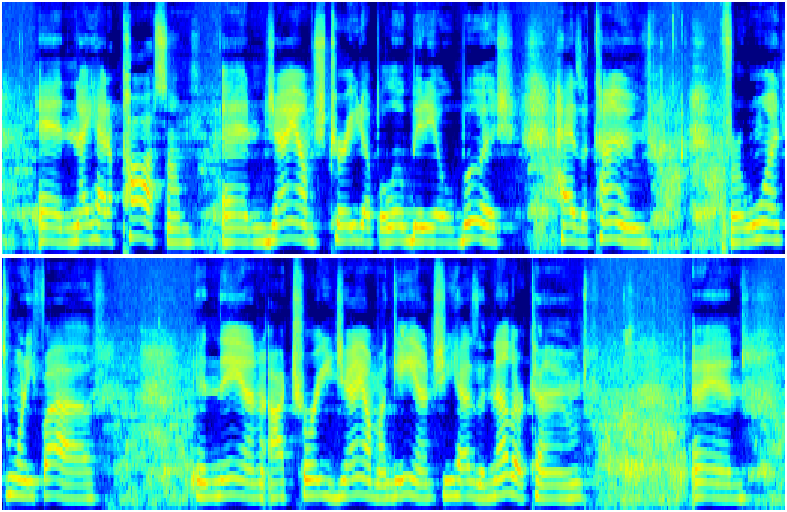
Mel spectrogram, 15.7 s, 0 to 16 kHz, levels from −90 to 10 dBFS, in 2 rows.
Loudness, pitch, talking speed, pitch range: -25 LUFS, 210 Hz, 125 wpm, 200-230 Hz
